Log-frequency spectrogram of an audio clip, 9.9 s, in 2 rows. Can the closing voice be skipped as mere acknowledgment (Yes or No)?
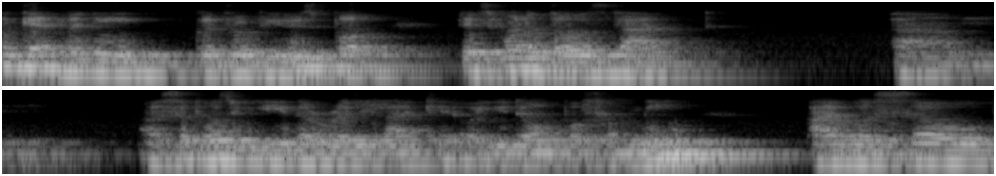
Yes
